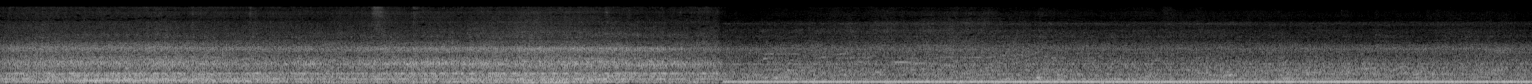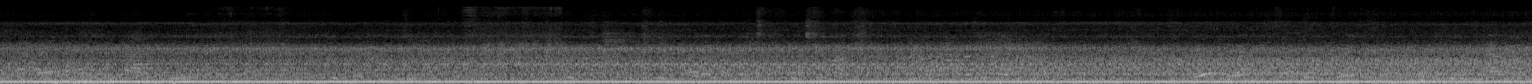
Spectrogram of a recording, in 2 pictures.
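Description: A coach's engine running as the bus pulls away. About seven seconds in, the sound changes abruptly to a steady low drone of an idling bus engine that holds unchanged.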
